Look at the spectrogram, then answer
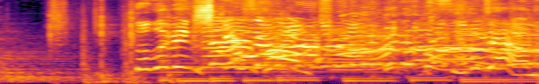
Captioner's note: panicked cries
